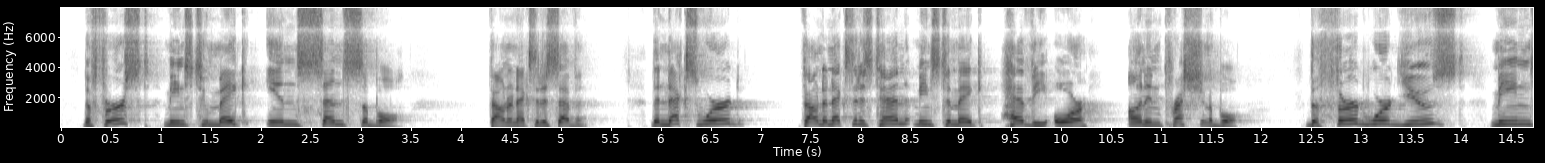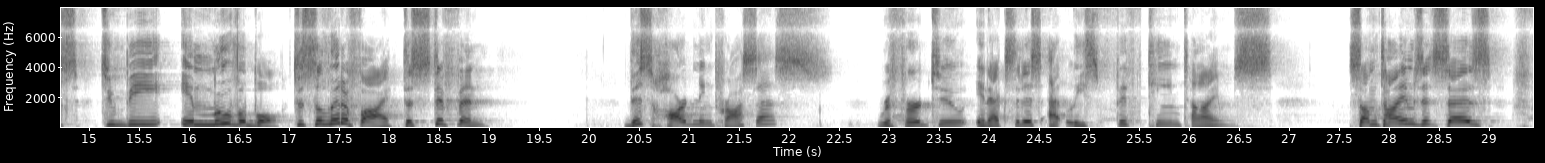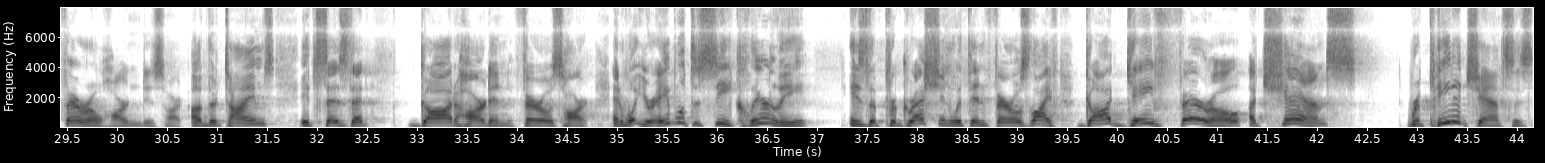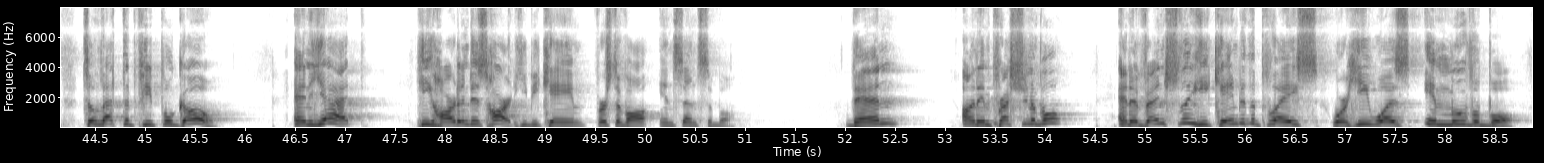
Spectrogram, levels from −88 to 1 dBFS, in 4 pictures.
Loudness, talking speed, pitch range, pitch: -27 LUFS, 115 wpm, 195-240 Hz, 220 Hz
